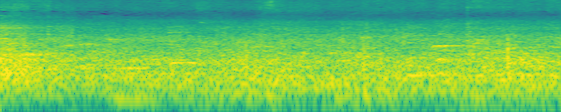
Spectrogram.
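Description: An audience murmurs softly in a large hall.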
